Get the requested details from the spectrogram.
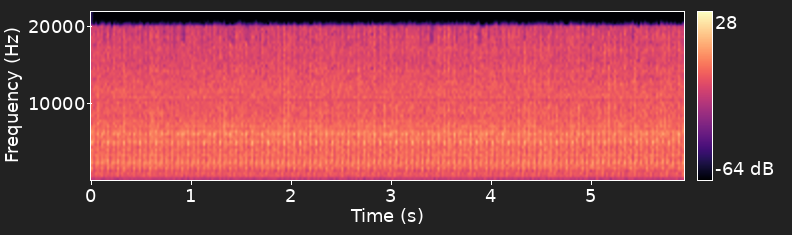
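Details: Volvo XC60 D5 diesel (possibly Euro 4) at idle. A sharp, even tick about three times a second rides over the idle. Two injectors measured around 0.3 ohms against a wanted minimum of about 0.4–0.5, so they are faulty.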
